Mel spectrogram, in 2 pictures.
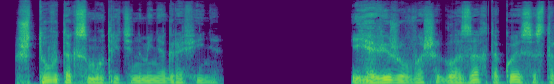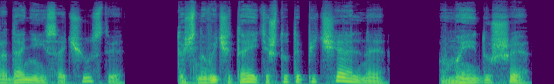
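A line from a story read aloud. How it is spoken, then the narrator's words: Gentle, smiling. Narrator (Russian): сказала наконец Алиса, ласково улыбаясь Наль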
